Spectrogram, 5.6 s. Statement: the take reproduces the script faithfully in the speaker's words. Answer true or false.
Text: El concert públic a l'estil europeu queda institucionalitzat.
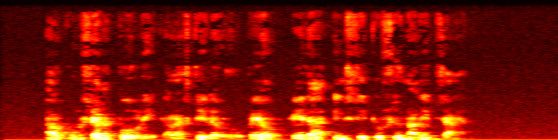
true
